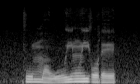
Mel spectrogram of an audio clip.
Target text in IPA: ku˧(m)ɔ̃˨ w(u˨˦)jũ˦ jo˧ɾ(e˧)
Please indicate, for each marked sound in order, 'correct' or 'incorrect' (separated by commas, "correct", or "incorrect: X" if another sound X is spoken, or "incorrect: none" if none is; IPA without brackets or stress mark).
correct, correct, correct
